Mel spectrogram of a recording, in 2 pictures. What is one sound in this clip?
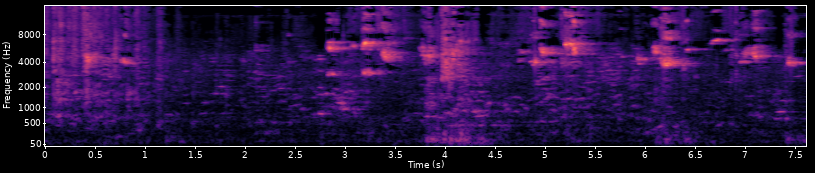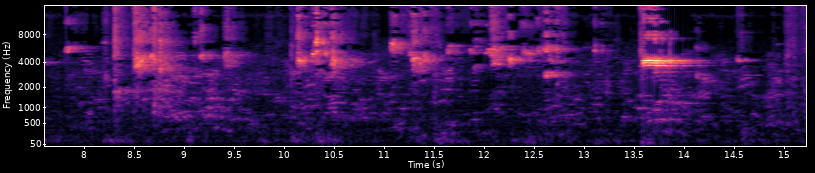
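A crowd murmurs and calls out in a large echoing gym.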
